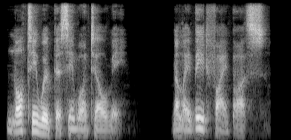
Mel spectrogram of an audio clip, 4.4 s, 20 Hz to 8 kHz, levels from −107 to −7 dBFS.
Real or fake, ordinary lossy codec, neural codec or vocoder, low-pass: fake; none; codec, 16 kHz, 0.5 kbps, FunCodec, trained on LibriTTS, 25 frames a second; 7.2 kHz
